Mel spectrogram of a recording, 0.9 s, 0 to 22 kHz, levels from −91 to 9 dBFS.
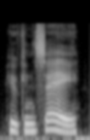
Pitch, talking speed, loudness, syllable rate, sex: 190 Hz, 200 wpm, -15 LUFS, 4.8 syllables/s, female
